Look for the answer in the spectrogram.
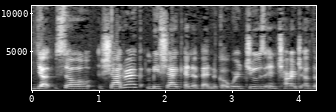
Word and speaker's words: Abednego: How do you pronounce it? – Abednego.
